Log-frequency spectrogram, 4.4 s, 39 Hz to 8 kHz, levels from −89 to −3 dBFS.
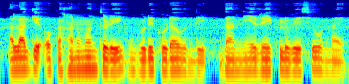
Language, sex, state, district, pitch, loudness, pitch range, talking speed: Telugu, male, Telangana, Mahabubabad, 95 Hz, -20 LUFS, 95-100 Hz, 135 wpm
